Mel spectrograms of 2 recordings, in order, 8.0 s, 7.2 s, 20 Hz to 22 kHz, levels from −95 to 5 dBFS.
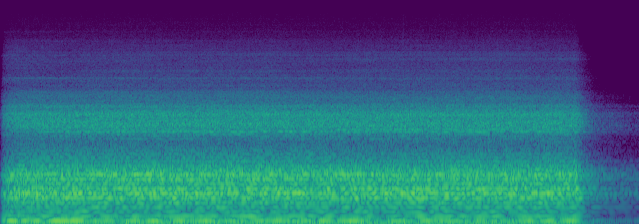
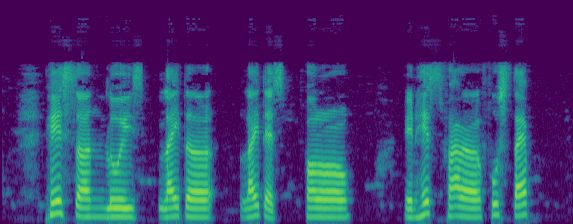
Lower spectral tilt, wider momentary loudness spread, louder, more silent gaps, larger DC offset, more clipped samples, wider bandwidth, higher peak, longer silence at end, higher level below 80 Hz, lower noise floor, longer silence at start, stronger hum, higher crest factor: first, -7 dB/octave vs -4.5 dB/octave; second, 2 LU vs 10 LU; second, -21 LUFS vs -16 LUFS; neither; neither; neither; first, 8.6 kHz vs 7.2 kHz; second, -6 dBFS vs 0 dBFS; second, 0.4 s vs 0.6 s; first, -30 dBFS vs -58 dBFS; second, -48 dBFS vs -53 dBFS; second, 0 s vs 0.35 s; neither; about the same, 14 dB vs 16 dB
